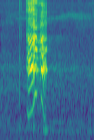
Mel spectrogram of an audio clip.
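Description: A voice imitates a single quick hiccup, a short pitched gulp that rises and falls in about a quarter second, close and alone against a quiet background.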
